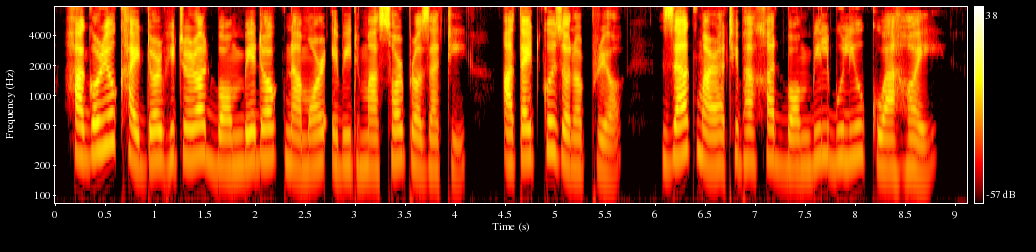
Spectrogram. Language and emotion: Assamese, neutral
